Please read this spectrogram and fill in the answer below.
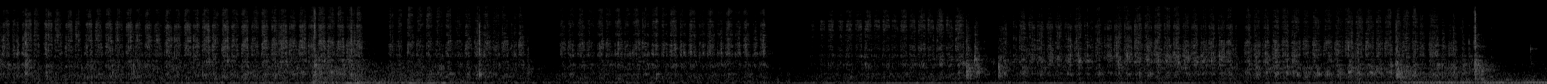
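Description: Felt-tip marker scribbling back and forth on brown paper over cardboard, colouring in a small area, with a few brief pauses where the pen lifts.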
